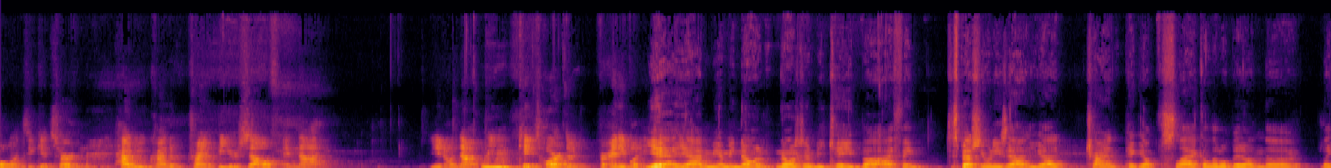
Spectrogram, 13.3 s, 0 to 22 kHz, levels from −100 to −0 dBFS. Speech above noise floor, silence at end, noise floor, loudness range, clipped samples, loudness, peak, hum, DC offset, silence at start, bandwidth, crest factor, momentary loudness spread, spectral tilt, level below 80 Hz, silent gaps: 35 dB; 0 s; -62 dBFS; 6 LU; under 0.1%; -27 LUFS; -4 dBFS; none; under 0.1%; 0 s; over 20 kHz; 22 dB; 11 LU; -6 dB/octave; -58 dBFS; none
